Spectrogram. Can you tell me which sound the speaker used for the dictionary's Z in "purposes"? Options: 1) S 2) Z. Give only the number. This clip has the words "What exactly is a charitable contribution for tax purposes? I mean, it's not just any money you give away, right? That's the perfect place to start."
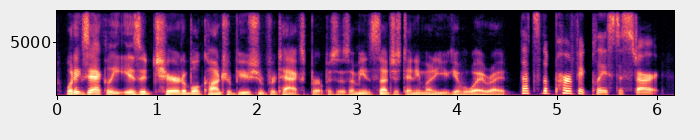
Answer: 2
